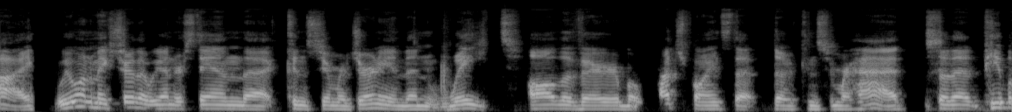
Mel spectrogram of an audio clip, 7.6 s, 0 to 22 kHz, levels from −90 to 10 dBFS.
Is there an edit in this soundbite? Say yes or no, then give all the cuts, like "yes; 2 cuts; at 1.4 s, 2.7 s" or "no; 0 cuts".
no; 0 cuts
